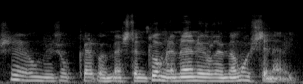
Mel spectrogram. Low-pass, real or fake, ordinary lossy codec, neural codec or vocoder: 19.8 kHz; fake; MP3, 96 kbps; vocoder, 44.1 kHz, 128 mel bands, Pupu-Vocoder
